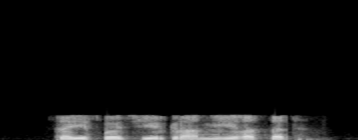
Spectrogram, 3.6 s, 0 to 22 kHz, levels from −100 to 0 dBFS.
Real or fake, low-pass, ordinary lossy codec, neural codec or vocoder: real; 7.2 kHz; AAC, 16 kbps; none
